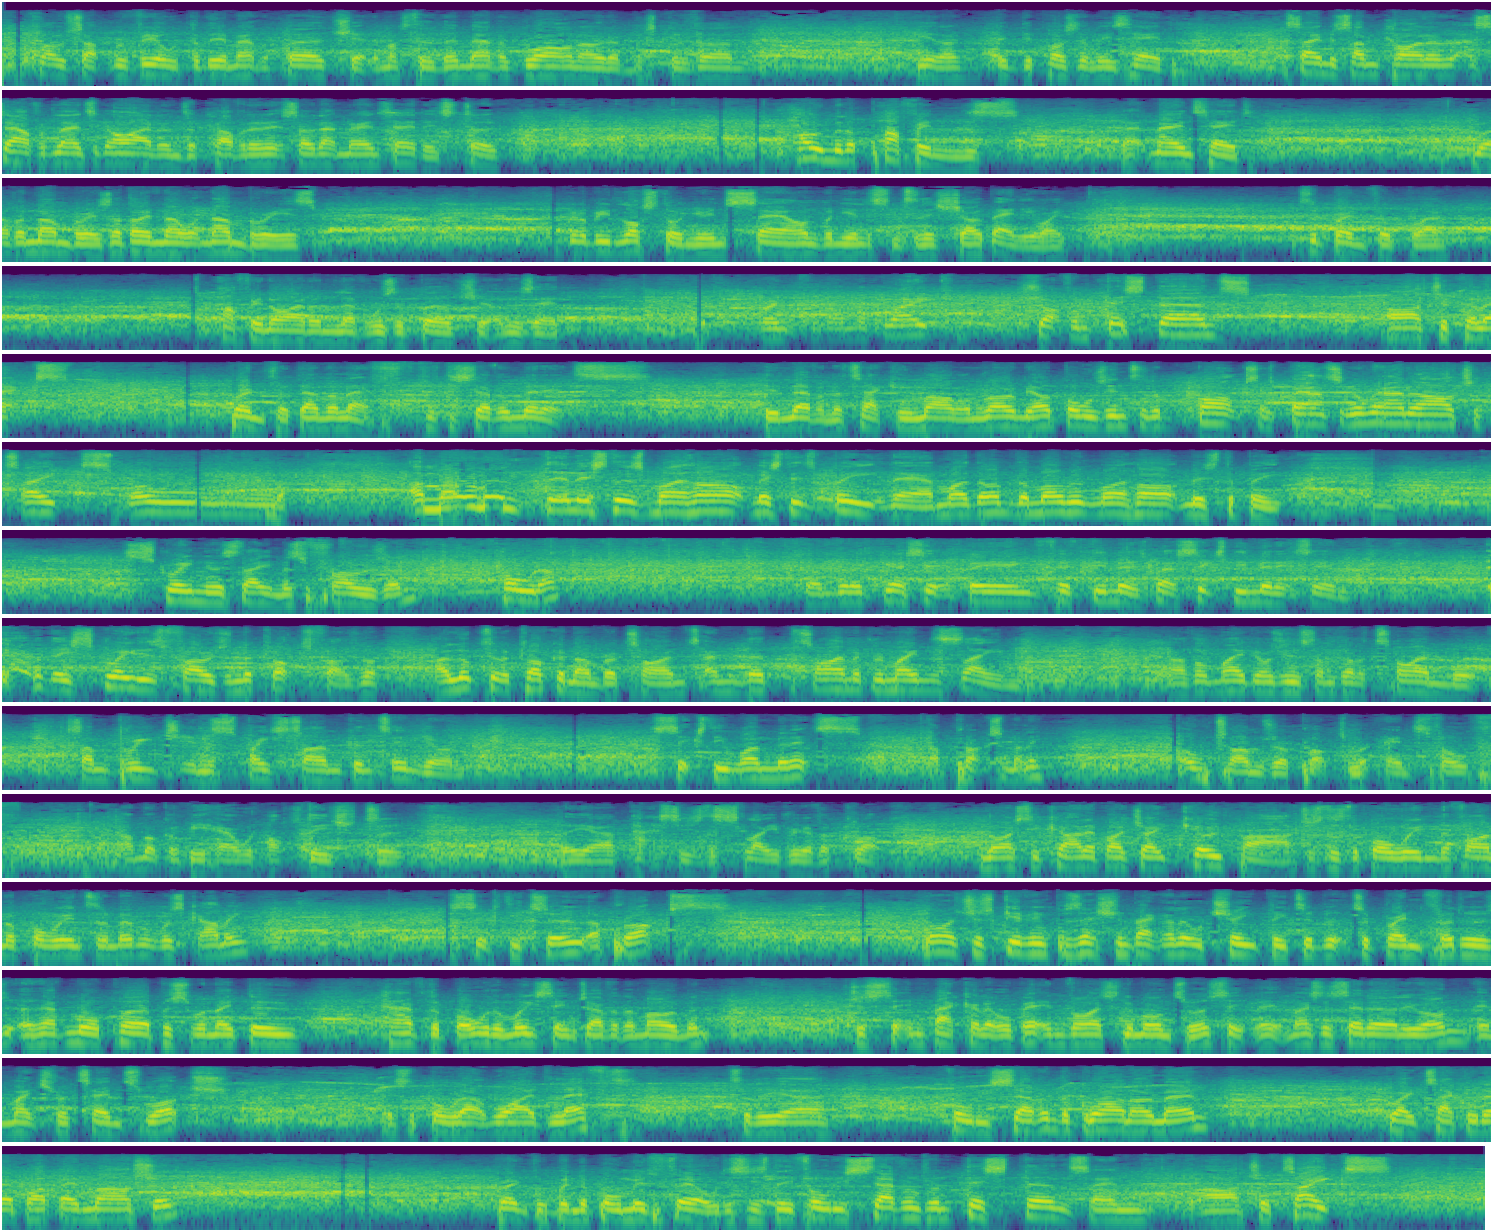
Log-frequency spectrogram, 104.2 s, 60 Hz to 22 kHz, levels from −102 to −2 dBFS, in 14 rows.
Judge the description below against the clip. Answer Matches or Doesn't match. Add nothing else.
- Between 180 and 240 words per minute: Matches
